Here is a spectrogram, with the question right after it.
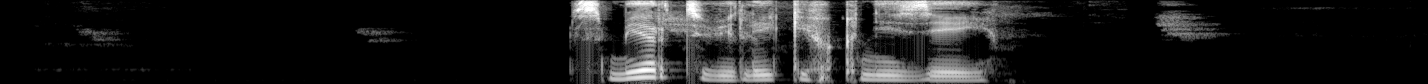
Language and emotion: Russian, neutral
